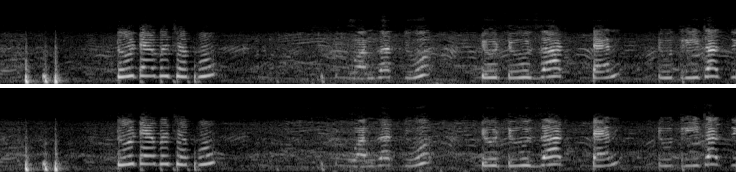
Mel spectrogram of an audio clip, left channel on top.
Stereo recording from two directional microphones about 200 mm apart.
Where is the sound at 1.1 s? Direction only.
50° left (ahead or behind).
